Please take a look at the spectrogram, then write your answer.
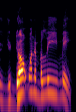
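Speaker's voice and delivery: ordinary talk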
